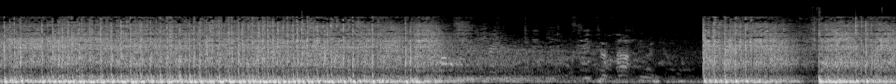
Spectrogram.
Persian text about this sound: سپاه آخوند انقدر ترسو هست جرأت نداره بره جلو تیراندازی کنه، با نارنجک انداز دارن میزنن خونه ها رو. ببینید چهار ساعت تیراندازی مداوم میکردن، انقدر اینها بی شرف و ترسو هست.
